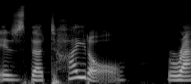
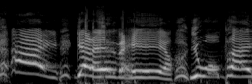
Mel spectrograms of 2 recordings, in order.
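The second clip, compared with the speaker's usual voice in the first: put-on Cockney carnival worker accent; 8 semitones higher, 4 dB louder than usual. Speaker recalls carnival game workers in brooklyn calling out: cockney carnie accent. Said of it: "they all had like Cockney accents".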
